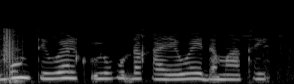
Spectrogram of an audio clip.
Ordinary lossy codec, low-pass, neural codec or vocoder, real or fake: none; 5.4 kHz; none; real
